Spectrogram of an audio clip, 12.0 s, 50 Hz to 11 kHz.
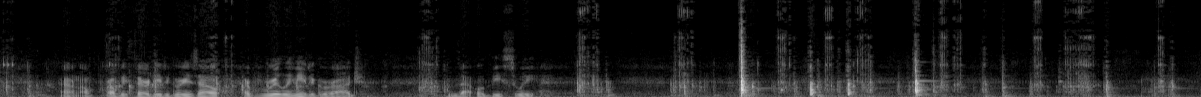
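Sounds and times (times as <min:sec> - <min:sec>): metal clinks and knocks: 0:00.0 - 0:04.6, 0:05.7 - 0:12.0
ratchet wrench clicking: 0:05.8 - 0:11.8.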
